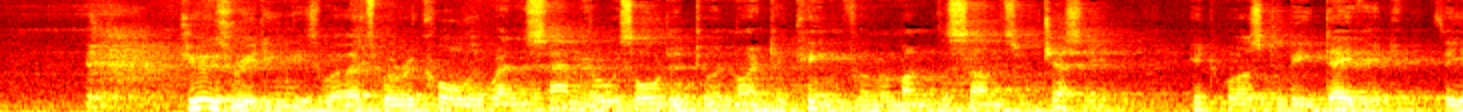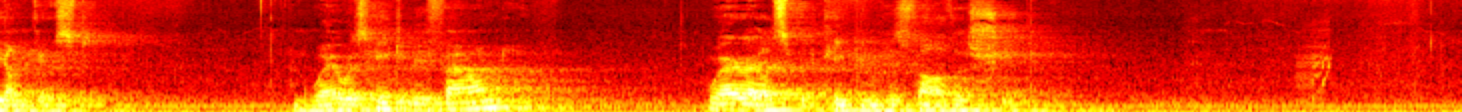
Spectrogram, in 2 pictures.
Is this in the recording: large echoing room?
yes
